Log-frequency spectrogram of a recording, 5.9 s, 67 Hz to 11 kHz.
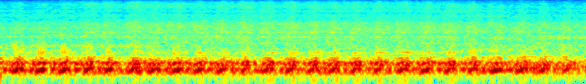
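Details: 2003 CBR600RR inline-four motorcycle that also has electrical issues; uneven, lumpy idle with the beat wandering around two a second instead of settling smooth, cause not yet found. Rough idle.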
